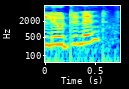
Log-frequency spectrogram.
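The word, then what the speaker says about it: lieutenant: देखिए लेफ्टिनेंट की स्पेलिंग में एफ कहीं नहीं आता, that is called ल्यूटिनेंट, LIEUTINANT, लेफ्टिनेंट, ठीक है।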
